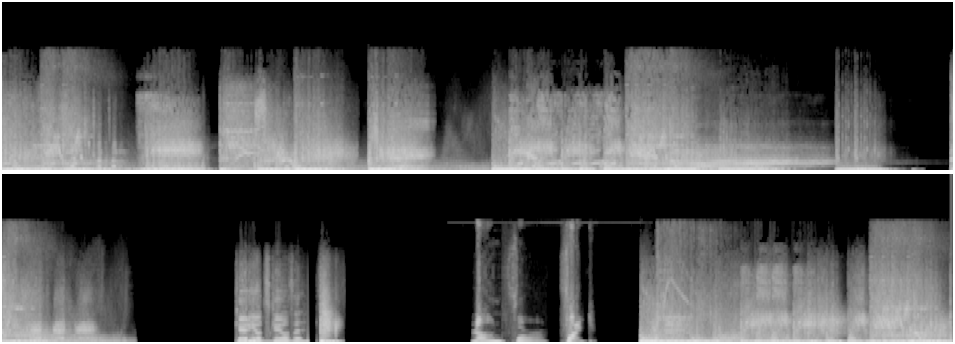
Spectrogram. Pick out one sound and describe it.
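Punches and kicks land with heavy thuds and cracks in a video game fight.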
